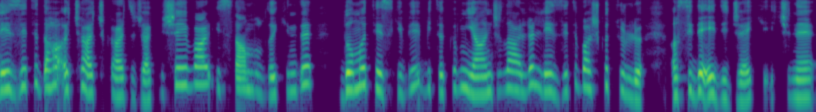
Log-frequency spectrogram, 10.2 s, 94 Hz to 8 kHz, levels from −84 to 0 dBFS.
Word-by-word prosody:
lezzeti 240 +5 +3
daha 255 +3 +2
açığa 225 0 +1
çıkartacak 180 -4 -4
bir 200 - -16
şey 275 +5 +1
var. 285 0 +4
İstanbul'dakinde 215 - -1 0.4
domates 230 -2 +4
gibi 220 +4 -9
birtakım 235 +2 -6
yancılarla 215 +4 0
lezzeti 215 - -4
başka 255 +1 -1
türlü 185 -11 -2 0.4
aside 190 +3 +5
edecek, 165 -3 -3
içine 175 - -3
220 Hz, 105 wpm, -26 LUFS, 185-250 Hz, 0.4 s, aside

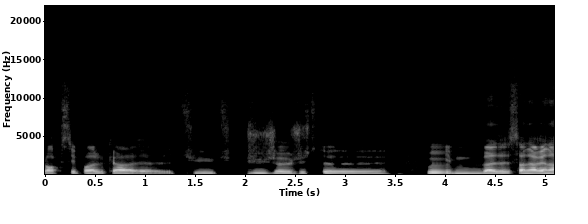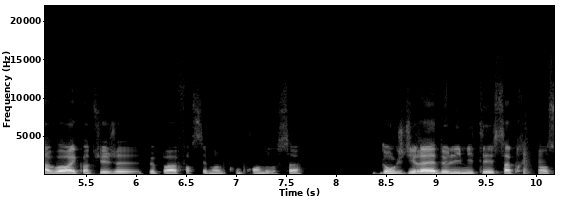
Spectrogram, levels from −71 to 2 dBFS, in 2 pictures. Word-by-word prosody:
alors 90 +1 -1
que - - -24
c'est - - -8
pas 95 -2 -1
le 90 - -8
cas, - - +1
heu, 80 0 -9
tu 85 -2 -11
tu - - -31
juges, 100 -2 -7
heu, 90 0 -2
juste, 105 +4 -13
heu, 90 0 -4 0.4
oui, 110 -2 0
bah, 90 0 -1
ça 105 - 0
n'a 95 -1 +4
rien 100 +1 +3
à 100 -1 +6
voir 120 +2 +7
et 95 - +2
quand 100 - -2
tu - - -5
es - - -1
jeune, 110 +1 -1
tu - - -19
peux 95 - -4
pas 105 -2 +4
forcément 95 +1 -7
le 95 - -11
comprendre, 110 +1 -7
ça. 120 +5 -3 0.8
Donc 115 0 +3
je 110 - -6
dirais 125 +3 +7
de 115 - +1
limiter 110 +3 0
sa 120 - +2
présence 120 0 -7
100 Hz, 230 wpm, -20 LUFS, 90-110 Hz, 0.8 s, voir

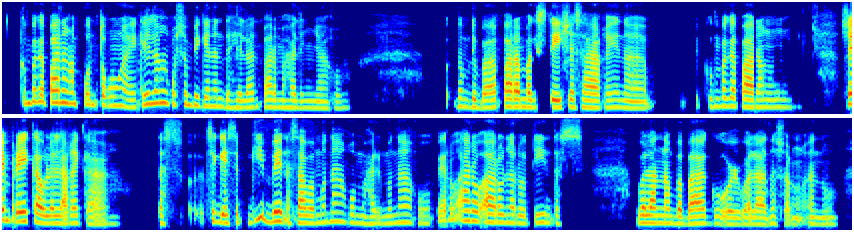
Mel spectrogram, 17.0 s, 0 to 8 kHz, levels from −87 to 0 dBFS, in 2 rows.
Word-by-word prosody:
kumbaga 335 -2 -1
parang 320 -1 +4
ang 290 - -8
punto 275 -2 -3
ko 235 0 -5
nga, 215 - -3
eh, 190 - -5
kailangan 300 +5 0
ko 280 - -4
siyang 265 -1 -5
bigyan 230 -2 -2
ng - - -13
dahilan 190 +1 -5
para 195 -2 -3
mahalin 180 -1 -7
niya 175 -1 -7
ako. 175 +2 -16 1.0
Nung 215 -2 -8
di 200 - -1
ba, 185 +1 +1
para 205 0 +5
mag-stay 195 -1 +4
siya 200 0 -1
sa 190 -1 -1
akin 190 +1 -5
na 180 -1 -3 0.7
kumbaga 220 +1 -2
parang 195 -1 +2 0.7
siyempre 270 -3 +8
ikaw 220 -3 +5
lalaki 195 +1 +1
ka, - - -3 0.5
tas - - -8 0.2
sige, 220 -5 +2 0.2
given 250 0 +4
asawa 200 -1 +1
mo 215 - -7
na 240 +1 -5
ako, 210 - -7
mahal 180 -2 -7
mo 190 - -9
na 215 0 -4
ako, 190 0 -12
pero - - -3
araw-araw 250 -5 +3
na 205 -1 -2
routine 205 +2 -5
tas 195 - -9 0.6
walang 205 -1 +3
nagbabago 185 0 +1
or 170 -1 -2
wala 170 -1 0
na 190 - -7
siyang - - -8
ano 170 0 -8
200 Hz, 195 wpm, -24 LUFS, 190-235 Hz, 1.0 s, siyempre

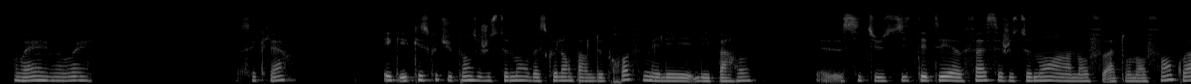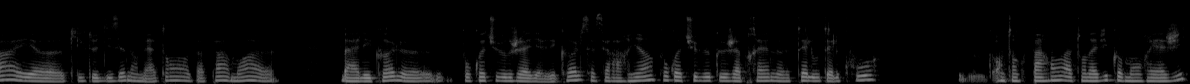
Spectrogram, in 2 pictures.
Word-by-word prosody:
Ouais, 185 +2 +3
ouais, 175 0 -2
ouais. 185 -2 -2 1.5
C'est 180 - -7
clair, 190 +2 -2 1.0
et 195 -2 +3
qu'est 165 -1 +2
qu'est-ce 195 +2 +1
que 215 - -4
tu 195 -4 -3
penses, 190 0 +2
justement, 180 +1 +1
parce 165 -1 0
que 180 - 0
là 175 0 +2
on - - 0
parle 165 -2 -1
de 160 0 -1
profs, 220 +5 -2
mais 185 -4 +3
les 160 -2 +2
les 155 0 +1
parents, 155 +4 -1 0.7
heu, - - -6
si 185 -2 0
tu 170 -3 -1
si 170 +2 -4
tu 185 - +1
étais 180 -2 +5
face, 185 +3 +1
justement, 175 +2 +1
à - - +1
un 155 -1 0
enf 155 0 -2
à 145 - 0
ton 150 +1 -3
enfant, 170 +8 0
quoi 205 +1 +1
et 165 -3 +4
heu, 140 -2 +1
qu'il 160 0 -7
te 155 - -1
disait: 155 +4 -1
«Non 170 -3 0
mais 140 -4 -1
attends 180 +5 -3
papa 185 +5 -3
moi, 175 +2 0 0.8
bah, 155 - +3
à 150 - +4
l'école, 175 +5 +2
heu, 155 +2 -1 0.2
pourquoi 165 +2 0
tu 175 +1 -4
veux 165 - +1
que 160 - +1
j'aille 145 -3 +2
à - - -2
l'école? 160 +10 0
Ça 180 -3 -4
sert 160 -2 -3
à - - 0
rien. 175 +7 +1
Pourquoi 190 -3 +1
tu 180 +1 -1
veux 170 0 0
que 165 -1 -1
j'apprenne 160 0 0
tel 175 -2 +3
ou - - 0
tel 155 0 0
cours?» 205 +5 -1 0.8
B - - -9
heu - - -11
heu, - - -12
en 180 - +1
tant 170 -1 0
que - - -16
parent 170 +4 +2
à 175 -2 +2
ton 170 -1 -1
avis 165 +5 +2
comment 165 -4 +1
on - - -2
réagit? 155 +2 +1
170 Hz, 215 wpm, -42 LUFS, 155-185 Hz, 1.5 s, étais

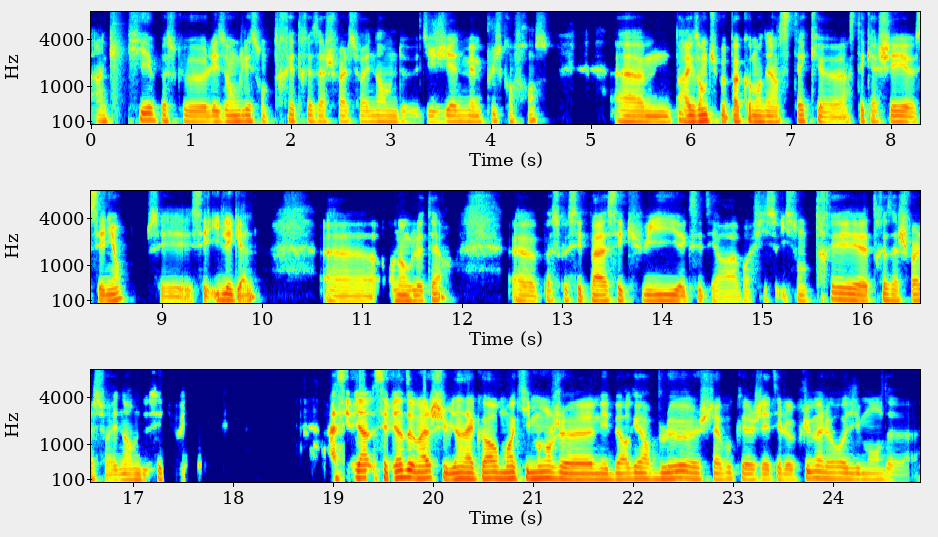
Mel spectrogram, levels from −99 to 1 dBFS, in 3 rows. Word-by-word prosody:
inquiet 110 +3 -3
parce 110 -2 -5
que 105 -3 -3
les 105 +1 -1
Anglais 110 +1 0
sont 105 -2 -7
très, 115 +4 -5
très 110 -1 -7
à 105 - -2
cheval 105 0 -3
sur 105 0 -6
les 105 - -5
normes 105 0 -4
de 100 - -11
d'hygiène, 105 +1 -2
même 105 -1 -3
plus 120 +2 -7
qu'en 105 - -11
France. 120 +3 -10 0.6
Hem, 100 -2 0
par 105 - -2
exemple, 110 +3 +5
tu 115 - -2
peux 105 -5 -3
pas 110 - +3
commander 105 -2 0
un 100 - -1
steak, 110 +3 -3
heu, 95 -2 -3
un 95 - -5
steak 105 +2 -5
haché 105 -1 +2
saignant, 110 +6 +2 0.2
c'est 90 0 -5
c'est - - -2
illégal, 115 -1 +2 0.7
heu, 95 -1 -3 0.2
en 105 - -4
Angleterre, 100 -1 -1 0.6
heu, 95 -3 -2
parce 100 0 -7
que 105 - -6
c'est 105 - -2
pas 105 - +2
assez 105 0 +2
cuit 105 0 0
et 95 -2 -1
cetera. 95 -1 -7
Bref, - - -11
ils - - -10
s - - -6
ils - - -6
sont 100 - -6
sont - - -10
très, 115 -5 +2
très 110 +2 -3
à - - -2
cheval 110 +1 0
sur 95 -3 -6
les 95 - -4
normes 105 +1 -3
de 100 - -7
sécurité. 110 - -8 1.4
Ah - - +8
c'est - - +1
bien 135 0 +8
c'est 130 - +4
bien 135 +3 +8
dommage, 130 -2 +7
je - - +8
suis 115 - +3
bien 115 +2 +5
d'accord. 120 +1 +5
Moi 125 +1 +5
qui 120 +1 -1
mange, 125 0 +3
heu, 110 -1 +4
mes 105 0 0
burgers 110 +1 +1
bleus, 120 +2 +2
heu, - - 0
je 110 - -1
t'avoue 110 +1 -2
que 105 -3 -2
j'ai 105 +1 -1
été 100 +1 -4
le 100 -1 -3
plus 125 +5 -2
malheureux 120 -3 0
du 110 0 -3
monde, 110 0 -7
heu, 95 -1 -12
105 Hz, 220 wpm, -22 LUFS, 100-115 Hz, 1.4 s, Ah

